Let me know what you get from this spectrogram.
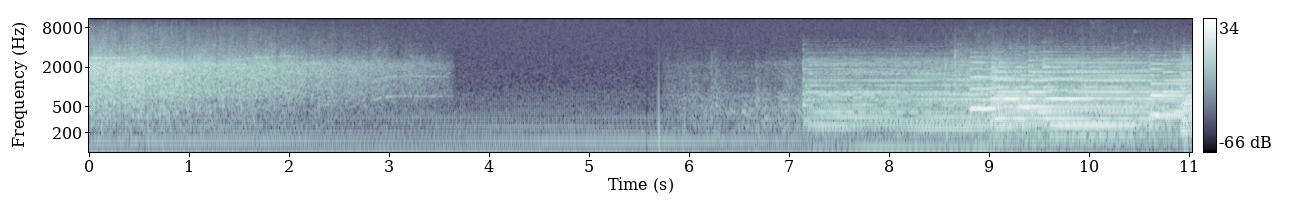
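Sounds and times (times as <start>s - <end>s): audience applauding: 0.0s - 3.7s
low steady hum: 3.5s - 10.3s.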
